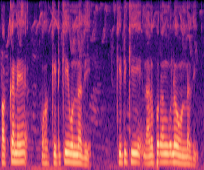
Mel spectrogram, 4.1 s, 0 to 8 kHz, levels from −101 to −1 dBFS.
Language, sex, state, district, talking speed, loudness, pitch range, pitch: Telugu, male, Telangana, Mahabubabad, 115 wpm, -16 LUFS, 130-155 Hz, 145 Hz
